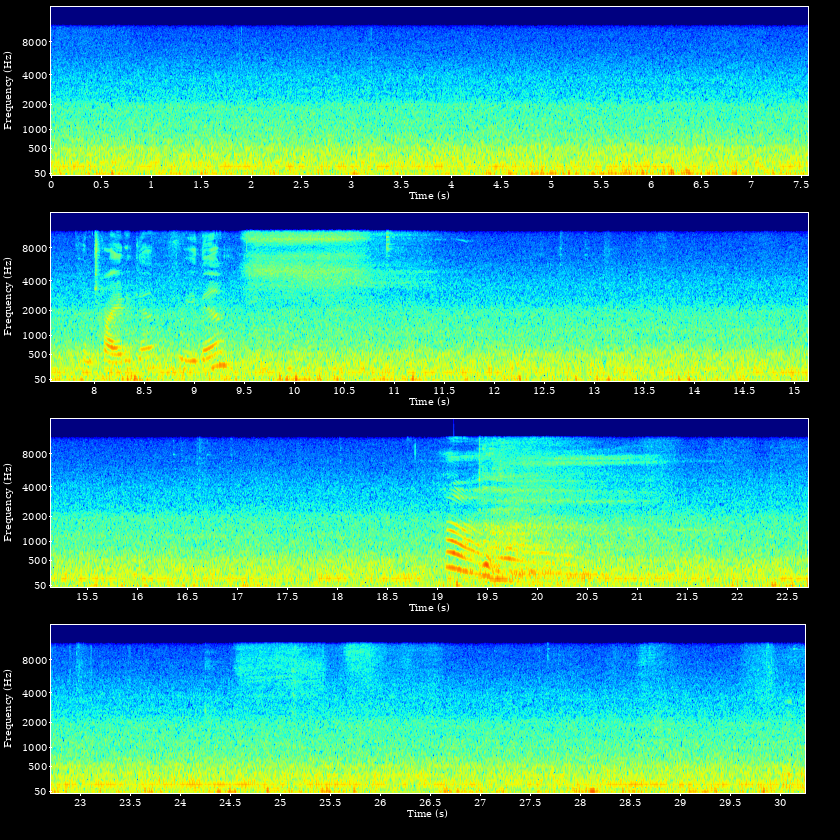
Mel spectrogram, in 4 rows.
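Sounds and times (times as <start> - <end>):
steady low hum: 0.0 - 30.2
speech: 8.1 - 9.8, 19.2 - 20.0
person yawning: 19.0 - 22.3.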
